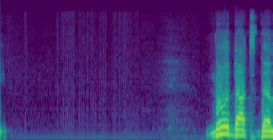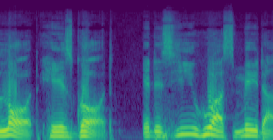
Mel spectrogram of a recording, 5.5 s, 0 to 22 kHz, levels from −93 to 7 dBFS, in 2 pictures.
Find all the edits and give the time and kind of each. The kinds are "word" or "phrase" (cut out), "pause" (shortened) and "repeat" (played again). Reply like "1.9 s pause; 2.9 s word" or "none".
4.0 s pause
